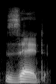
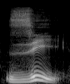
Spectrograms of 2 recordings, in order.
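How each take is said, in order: First: It is said the British way, as zed. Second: It is said the American way, as zee.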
